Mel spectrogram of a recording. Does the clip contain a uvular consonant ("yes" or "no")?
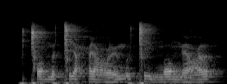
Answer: no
